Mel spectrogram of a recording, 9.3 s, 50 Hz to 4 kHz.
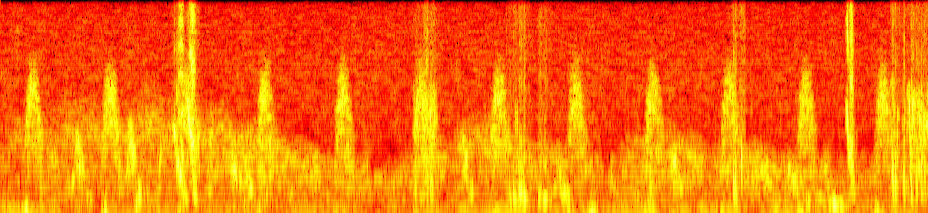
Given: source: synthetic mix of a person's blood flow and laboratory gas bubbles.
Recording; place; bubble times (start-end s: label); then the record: Doppler ultrasound of blood flow; subclavian vein
1.72-2.00 s: bubbles
4.12-4.38 s: bubbles
5.06-5.30 s: bubbles
5.38-5.53 s: bubbles
7.31-7.46 s: bubbles
8.45-8.57 s: bubbles
8.90-9.29 s: bubbles
From the record:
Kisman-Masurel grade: 122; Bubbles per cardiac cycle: 1 to 2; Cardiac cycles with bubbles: 10 to 50%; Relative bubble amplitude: moderate (0.250 to 0.450); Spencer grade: 2 (many but less than half of the cardiac periods contain bubble signals, singularly or in groups); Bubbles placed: anywhere in the cardiac cycle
